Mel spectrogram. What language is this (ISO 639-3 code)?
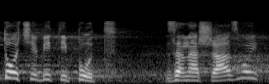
srp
